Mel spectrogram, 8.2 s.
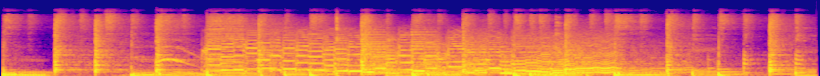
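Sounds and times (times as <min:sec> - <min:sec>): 
musical lick: 0:01.0 - 0:07.6.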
